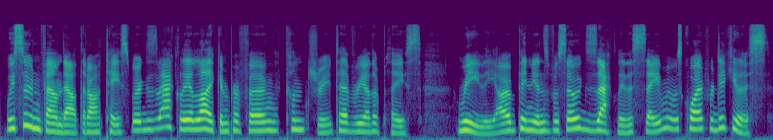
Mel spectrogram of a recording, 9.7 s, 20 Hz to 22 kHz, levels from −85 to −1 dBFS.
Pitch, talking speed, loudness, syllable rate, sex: 215 Hz, 185 wpm, -20 LUFS, 5.9 syllables/s, female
